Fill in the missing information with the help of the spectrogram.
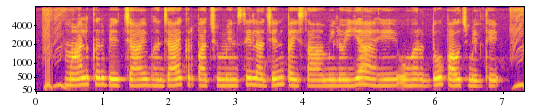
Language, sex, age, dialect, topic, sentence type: Chhattisgarhi, female, 25-30, Northern/Bhandar, banking, statement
